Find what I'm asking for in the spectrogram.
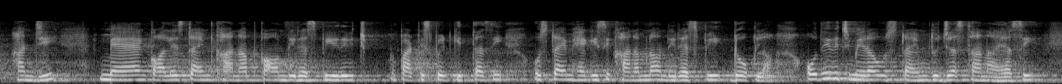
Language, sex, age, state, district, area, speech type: Punjabi, female, 30-45, Punjab, Patiala, urban, spontaneous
